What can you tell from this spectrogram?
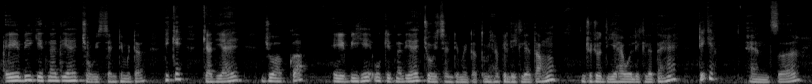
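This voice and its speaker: A male teacher walks students through a math problem at a brisk clip. His voice sits slightly high, and he coaxes them with repeated questions that he then answers. A faint hum sits under the recording. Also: a little mellow. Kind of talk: whiteboard math lesson.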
